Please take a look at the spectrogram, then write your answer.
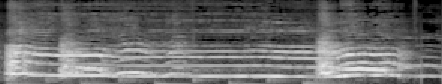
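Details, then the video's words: Tonka the Alaskan Malamute and Monroe the Husky howling together after being sung a good morning song: long sustained tonal howls, slightly wavering, with a second voice overlapping and rising near the end. "Malamute & Husky Howling"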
